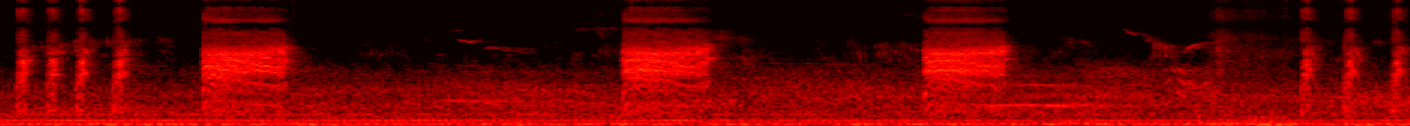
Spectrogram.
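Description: A squirrel gives harsh, raspy drawn-out calls, repeated every couple of seconds between quick clipped notes.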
